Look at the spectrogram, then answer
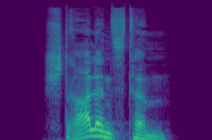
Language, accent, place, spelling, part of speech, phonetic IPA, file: German, Germany, Berlin, strahlendstem, adjective, [ˈʃtʁaːlənt͡stəm], De-strahlendstem.ogg
- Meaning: strong dative masculine/neuter singular superlative degree of strahlend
